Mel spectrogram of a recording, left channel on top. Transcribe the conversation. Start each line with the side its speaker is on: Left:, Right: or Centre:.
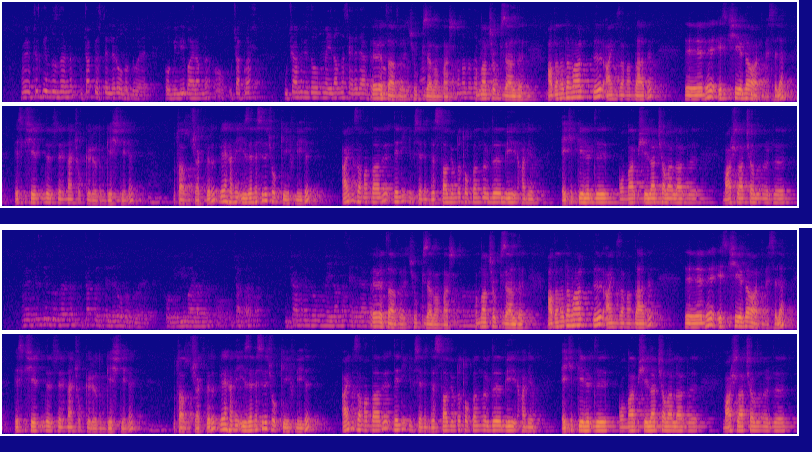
Left: Böyle Türk yıldızlarının uçak gösterileri olurdu böyle. O milli bayramda o uçaklar uçardı. Biz de onu meydanda seyrederdik.
Centre: Evet
Left: Bir de onu
Centre: abi.
Left: hatırlıyorum
Centre: Çok
Left: ya.
Centre: güzel onlar.
Left: Adana'da da
Centre: Onlar
Left: belki
Centre: çok
Left: vardır.
Centre: güzeldi.
Left: Hı
Centre: Adana'da
Left: hı.
Centre: vardı aynı zamanda abi. E, ve Eskişehir'de vardı mesela. Eskişehir'in de üstlerinden çok görüyordum geçtiğini.
Left: Hı hı.
Centre: bu tarz uçakların ve hani izlemesi de çok keyifliydi. Aynı zamanda abi dediğin gibi senin de stadyumda toplanılırdı bir hani ekip gelirdi onlar bir şeyler çalarlardı marşlar çalınırdı.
